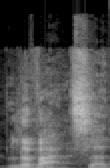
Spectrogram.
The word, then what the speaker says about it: Lavazza: well by the way apparently it's lavasta uh Lavazza that's it the vatsa that's it that's how it said levats yeah yeah sorry yeah I've always been saying levanza I've literally been saying it wrong my entire life uh but uh well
